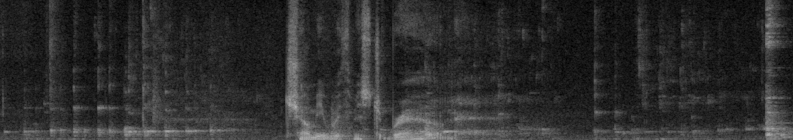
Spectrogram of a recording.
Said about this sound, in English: So it is a special bottle that I'm uh, that I saved for the podcast, and we're gonna pour a little bit and see how it is.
